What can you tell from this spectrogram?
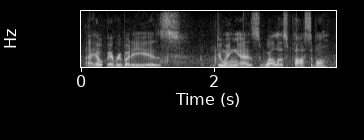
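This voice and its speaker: A man's voice: medium pitch, level tone, normal speed, sharp tone, slight background noise, poor audio. Man vlogging outdoors, wry and rambling. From Canada. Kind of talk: casual vlog monologue. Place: outdoors near a road construction site.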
